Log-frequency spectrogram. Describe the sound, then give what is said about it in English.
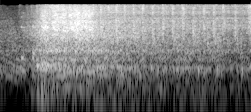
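A car engine that needs an expensive repair turns over and catches into a rough, rumbling run. The loud engine noise continues steadily, with a small surge near the end. “That is the sound of an expensive car repair about to happen.”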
